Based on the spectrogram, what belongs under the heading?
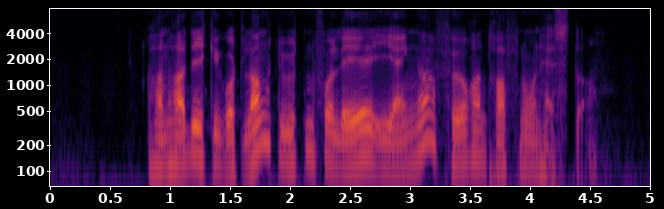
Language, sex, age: Norwegian, male, 32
